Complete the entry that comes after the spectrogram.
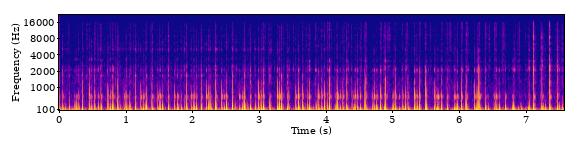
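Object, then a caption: Flat wooden board. Fingertips and nails tap and scratch the face of a flat, solid, light-wood board about the size of a notebook, held up close to the mic. A fast, steady stream of short, dull, low knocks fills the clip, each dying away almost at once, with a faint scratchy rasp between them and a few brighter ticks near the end.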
